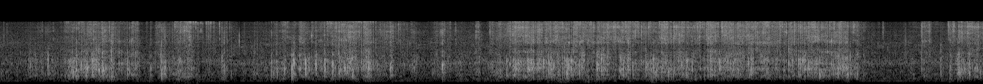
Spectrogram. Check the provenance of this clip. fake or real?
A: fake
